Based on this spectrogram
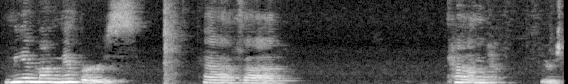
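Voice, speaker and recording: Hosting an online audio chat room from her bathroom, a woman talks casually in a high, very slow, gravelly yet warm voice, tossing in little repeated words like "yes, yes." The room gives her a cave-like echo, she sits far from the mic, and there's faint noise plus a generator humming behind her.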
